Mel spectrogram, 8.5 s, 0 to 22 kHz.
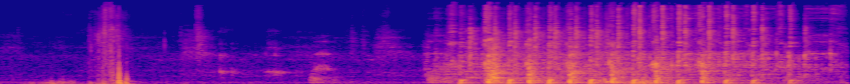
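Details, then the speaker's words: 69-year-old Briggs & Stratton 23A-FB, rope-started after warming: catches and thuds unevenly about two beats a second, labouring to idle; owner suspects pre-ignition knocking, maybe needs 93 octane or booster, unconfirmed; knocking rough idle. "see what i mean that thunking to me sounds like it it igniting before the pistons reach the top of its travel and it's just slowing itself down"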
